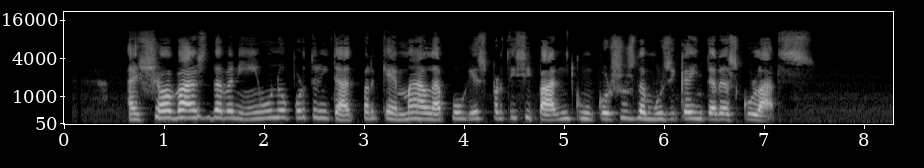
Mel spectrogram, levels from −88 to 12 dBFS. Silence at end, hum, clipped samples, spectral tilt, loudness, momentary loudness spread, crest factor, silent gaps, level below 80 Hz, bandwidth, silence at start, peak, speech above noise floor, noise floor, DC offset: 0.85 s; none; under 0.1%; -3.5 dB/octave; -23 LUFS; 13 LU; 22 dB; none; -84 dBFS; 11 kHz; 0.65 s; -2 dBFS; 42 dB; -65 dBFS; under 0.1%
